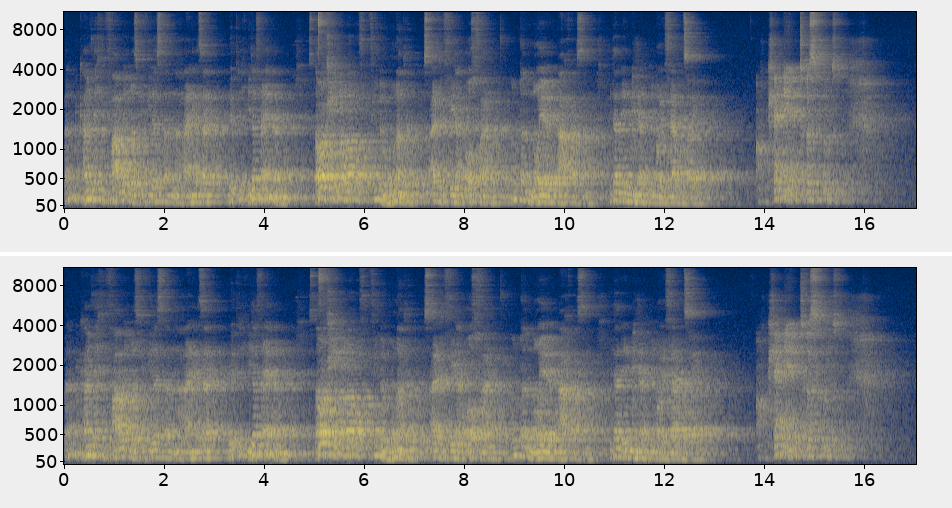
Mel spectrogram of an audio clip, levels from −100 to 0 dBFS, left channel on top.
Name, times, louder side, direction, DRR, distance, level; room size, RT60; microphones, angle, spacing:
voice 1, 0.0-2.9 3.3-4.3 5.0-8.6 8.9-10.5 10.9-12.7, equal, 85° left, -6 dB, 0.7 m, -25 dB
voice 2, 13.8-16.2, equal, 50° left, -7 dB, 1.0 m, -31 dB
3.4 x 2.8 x 4.5 m, 2.8 s
head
